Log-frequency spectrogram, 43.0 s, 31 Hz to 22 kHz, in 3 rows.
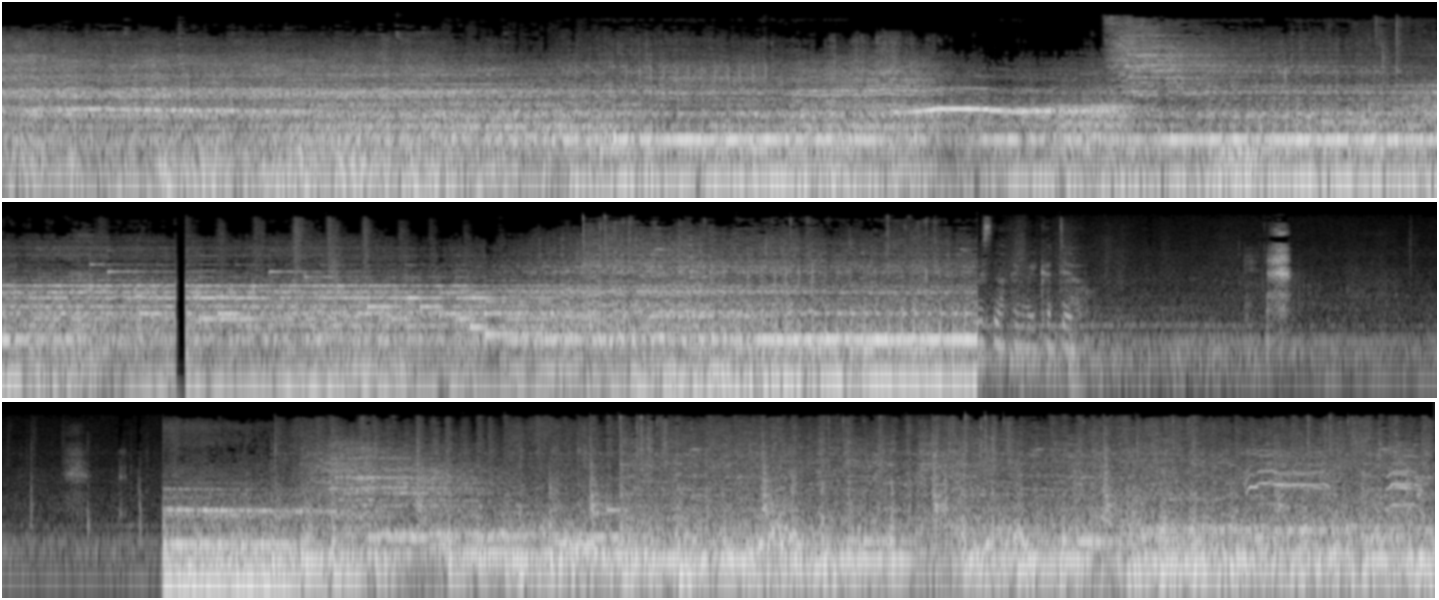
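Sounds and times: loud rushing noise: 0.0 - 9.6, 30.3 - 43.0
dense rushing rumble: 0.0 - 15.1
held drone tones: 0.0 - 24.3, 30.3 - 43.0
low hum: 0.0 - 28.8, 30.3 - 43.0.

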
